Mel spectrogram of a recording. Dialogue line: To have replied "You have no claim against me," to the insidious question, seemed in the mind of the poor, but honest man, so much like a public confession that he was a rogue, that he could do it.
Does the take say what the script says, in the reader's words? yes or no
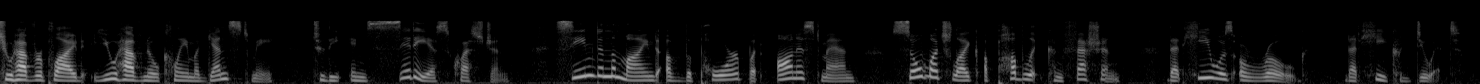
yes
